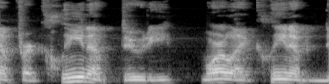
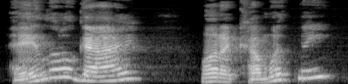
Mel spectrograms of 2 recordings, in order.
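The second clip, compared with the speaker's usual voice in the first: higher, sweet voice for a puppy; boy coaxing a runaway puppy; pet voice; 8 semitones higher than usual. A narrator's reading. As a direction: coax the dog gently. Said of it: "nicest high-pitched pet voice".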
